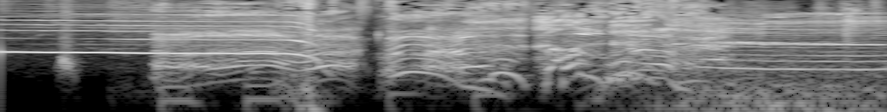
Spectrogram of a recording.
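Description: A woman's long, high-pitched scream, held steady for about a second and a half, followed by wavering vocal sounds and, near the end, a lower held cry.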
